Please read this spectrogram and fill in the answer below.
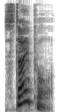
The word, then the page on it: stipel: British English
